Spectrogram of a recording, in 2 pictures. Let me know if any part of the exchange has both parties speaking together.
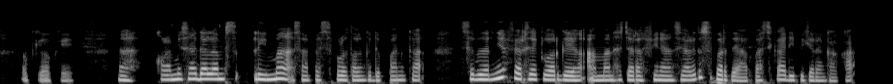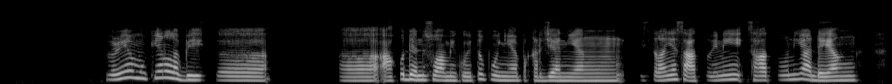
No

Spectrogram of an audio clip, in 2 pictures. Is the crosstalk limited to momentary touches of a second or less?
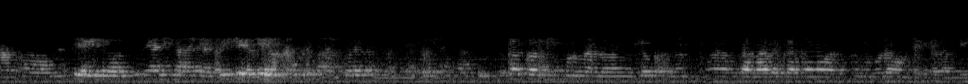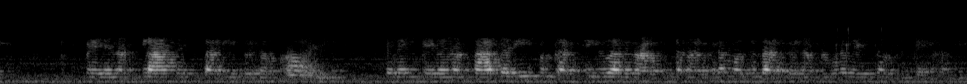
No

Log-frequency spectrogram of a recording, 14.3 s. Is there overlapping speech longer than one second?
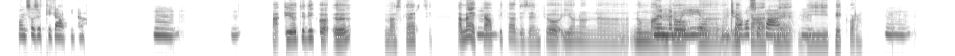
Yes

